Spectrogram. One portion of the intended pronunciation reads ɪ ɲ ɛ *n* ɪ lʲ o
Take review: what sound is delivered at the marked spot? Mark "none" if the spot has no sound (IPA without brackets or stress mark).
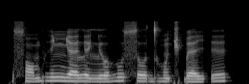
l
